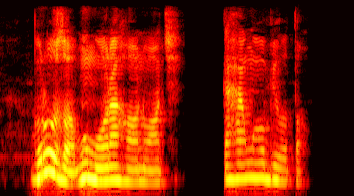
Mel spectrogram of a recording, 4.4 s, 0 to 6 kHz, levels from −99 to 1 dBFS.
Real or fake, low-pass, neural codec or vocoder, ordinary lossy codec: real; 5.4 kHz; none; AAC, 24 kbps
